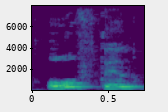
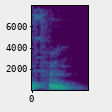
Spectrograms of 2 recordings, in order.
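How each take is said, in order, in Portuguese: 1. O T é claramente pronunciado. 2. O T fica mudo. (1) "muitas pessoas falam o T" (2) "muitas pessoas não falam"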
